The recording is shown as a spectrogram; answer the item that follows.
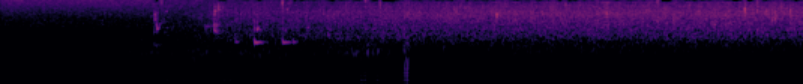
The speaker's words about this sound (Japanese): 不意にポツポツと雨が降り出した。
